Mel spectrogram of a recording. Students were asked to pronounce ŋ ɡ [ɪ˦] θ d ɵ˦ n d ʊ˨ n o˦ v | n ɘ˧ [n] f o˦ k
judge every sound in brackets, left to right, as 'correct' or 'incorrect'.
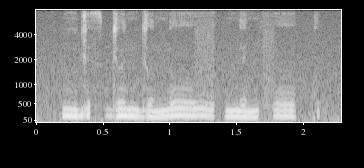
correct, correct

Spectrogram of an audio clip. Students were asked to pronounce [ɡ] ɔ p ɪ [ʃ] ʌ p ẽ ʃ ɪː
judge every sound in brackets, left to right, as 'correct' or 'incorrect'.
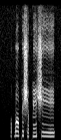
incorrect: ɓ, correct

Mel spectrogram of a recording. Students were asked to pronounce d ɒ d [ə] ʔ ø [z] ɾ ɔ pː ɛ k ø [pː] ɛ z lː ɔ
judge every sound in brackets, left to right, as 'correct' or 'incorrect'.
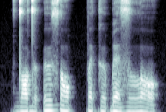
correct, correct, incorrect: ɓ

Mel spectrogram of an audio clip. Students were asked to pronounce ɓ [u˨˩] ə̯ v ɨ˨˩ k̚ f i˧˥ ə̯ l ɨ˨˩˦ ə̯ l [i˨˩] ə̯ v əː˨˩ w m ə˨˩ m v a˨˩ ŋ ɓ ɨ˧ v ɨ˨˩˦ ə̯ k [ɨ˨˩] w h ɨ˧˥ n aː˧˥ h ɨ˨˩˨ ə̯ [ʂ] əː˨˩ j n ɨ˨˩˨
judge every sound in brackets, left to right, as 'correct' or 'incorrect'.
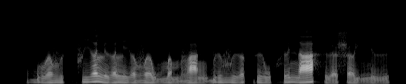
incorrect: u˨˩˨, correct, correct, correct

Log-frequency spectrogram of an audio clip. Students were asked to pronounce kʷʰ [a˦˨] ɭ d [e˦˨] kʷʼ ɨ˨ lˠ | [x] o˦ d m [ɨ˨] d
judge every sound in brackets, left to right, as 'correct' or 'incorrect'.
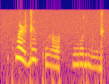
correct, correct, incorrect: ŋ, correct

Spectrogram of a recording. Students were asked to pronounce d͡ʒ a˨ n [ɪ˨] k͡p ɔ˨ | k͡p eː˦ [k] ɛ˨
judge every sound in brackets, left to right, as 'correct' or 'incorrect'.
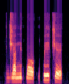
correct, incorrect: t͡ʃ

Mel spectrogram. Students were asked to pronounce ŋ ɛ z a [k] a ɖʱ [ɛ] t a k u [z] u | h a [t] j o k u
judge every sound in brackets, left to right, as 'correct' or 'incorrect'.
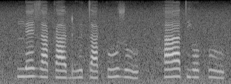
correct, incorrect: ɨ, correct, correct

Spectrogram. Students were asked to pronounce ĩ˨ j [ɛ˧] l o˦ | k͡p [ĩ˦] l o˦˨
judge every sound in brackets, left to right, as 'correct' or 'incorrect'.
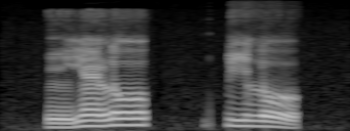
incorrect: ɛ̃˧, incorrect: i˦

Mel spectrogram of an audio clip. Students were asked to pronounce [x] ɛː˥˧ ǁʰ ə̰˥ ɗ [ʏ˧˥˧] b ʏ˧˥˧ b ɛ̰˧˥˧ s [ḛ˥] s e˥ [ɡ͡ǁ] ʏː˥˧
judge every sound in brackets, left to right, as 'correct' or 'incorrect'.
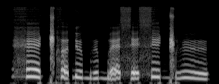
incorrect: h, correct, correct, correct

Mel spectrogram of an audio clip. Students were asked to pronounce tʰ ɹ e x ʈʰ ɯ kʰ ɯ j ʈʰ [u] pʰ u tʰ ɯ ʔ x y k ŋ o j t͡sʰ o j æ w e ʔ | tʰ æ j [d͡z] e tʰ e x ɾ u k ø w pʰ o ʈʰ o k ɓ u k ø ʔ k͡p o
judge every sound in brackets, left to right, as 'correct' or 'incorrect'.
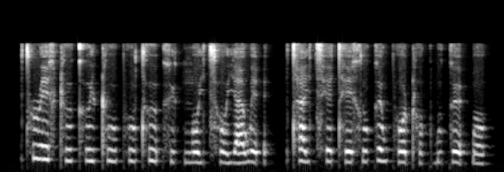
correct, incorrect: t͡sʰ

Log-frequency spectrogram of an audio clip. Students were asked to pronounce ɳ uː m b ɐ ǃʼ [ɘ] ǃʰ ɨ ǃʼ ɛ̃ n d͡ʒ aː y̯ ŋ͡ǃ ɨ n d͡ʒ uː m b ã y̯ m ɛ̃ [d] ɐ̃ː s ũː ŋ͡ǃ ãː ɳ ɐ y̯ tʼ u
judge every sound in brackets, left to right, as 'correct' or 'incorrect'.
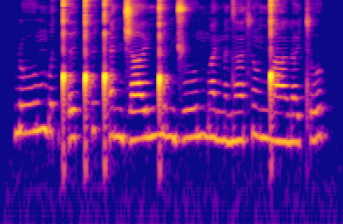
correct, correct

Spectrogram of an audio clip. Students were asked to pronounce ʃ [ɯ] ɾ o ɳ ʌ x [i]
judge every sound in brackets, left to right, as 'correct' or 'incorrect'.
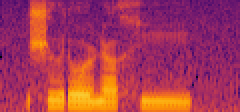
correct, correct

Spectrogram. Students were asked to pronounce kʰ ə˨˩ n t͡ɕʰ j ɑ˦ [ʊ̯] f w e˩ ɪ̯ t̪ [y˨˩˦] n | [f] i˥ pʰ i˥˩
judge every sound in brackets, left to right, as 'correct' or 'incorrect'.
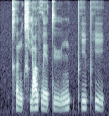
correct, correct, incorrect: pʰ

